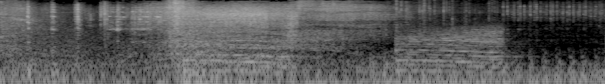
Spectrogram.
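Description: Action-film trailer soundtrack: music mixed with car engine sound over a steady deep rumble.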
